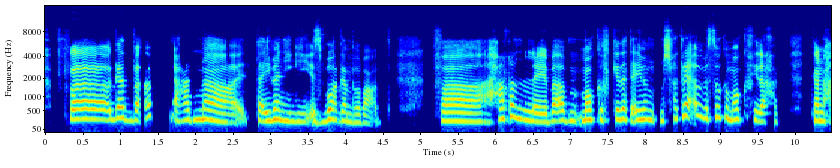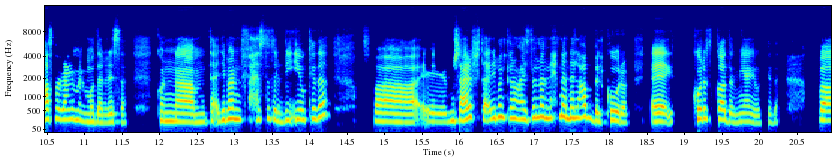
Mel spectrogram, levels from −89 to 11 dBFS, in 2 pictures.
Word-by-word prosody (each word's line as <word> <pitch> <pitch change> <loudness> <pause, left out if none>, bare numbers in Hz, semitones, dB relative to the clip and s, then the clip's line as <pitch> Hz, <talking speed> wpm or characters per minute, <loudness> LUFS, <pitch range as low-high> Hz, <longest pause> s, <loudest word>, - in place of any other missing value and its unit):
فجَت 275 +1 +3
بقى 255 +8 -3 0.3
قعدنا 250 -3 +1 0.4
تقريبًا 235 +2 +1
ييجي 220 -4 -4
أسبوع 225 +6 +2
جنب 225 -5 -6
بعض، 195 -2 -8 0.7
فحصل 230 +6 +1 0.4
بقى 235 +2 +1
ب 235 - -9
موقف 255 +2 -1
كده 270 +1 +3
تقريبًا 260 0 -1
مش 230 - -4
فاكراه 330 +5 +1
أوي 360 -3 -5
بس 290 +2 -6
هو 325 - -1
كان 305 -4 -1
موقف 260 0 -5
يضحّك، 220 -2 -3 0.4
كان 230 -1 +1
حصل 275 +3 0
يعني 270 +1 -1
من 255 -3 -2
المُدرّسة، 200 -1 -4 0.4
كنّا 220 -4 +3
م 205 +1 -7
تقريبًا 270 +6 +2
في 255 - -13
حصة 270 +2 -6
الBE 255 +2 -2
وكده 320 +9 0 0.6
ف - - -1
آآ، 210 -1 +1
مش 235 +1 -1
عارف 305 +7 +4
تقريبًا 315 +4 +2
كانوا 295 -1 +1
عايزينا 300 +5 +2
إن 295 - +4
إحنا 340 +2 +2
نلعب 305 +3 +3
بالكورة 225 -4 0 0.3
آآ، 210 -1 +4 0.3
كورة 280 0 +3
قدم 220 -7 0
يعني 215 -3 -6
وكده، 190 +2 -15 0.5
ف - - -4
250 Hz, 145 wpm, -23 LUFS, 215-275 Hz, 0.7 s, عارف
